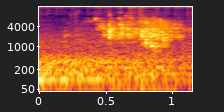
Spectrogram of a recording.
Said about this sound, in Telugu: వాష్ చేసుకున్న వాటిని ఉండే నీళ్ళన్నీ వంపేసుకోండి.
